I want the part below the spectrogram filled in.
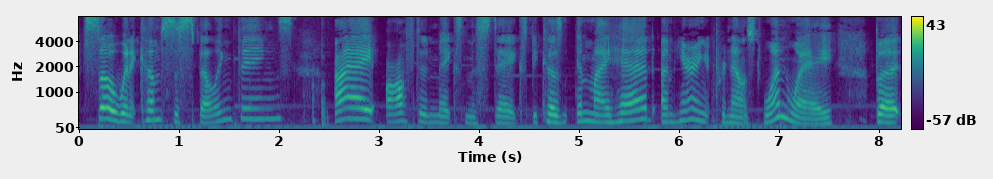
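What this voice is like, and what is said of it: Twangy Southern US accent. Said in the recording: “you're getting a little twangy. I could hear it. I could hear it. ... my southern accent”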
